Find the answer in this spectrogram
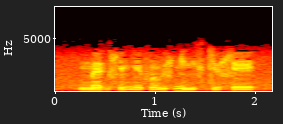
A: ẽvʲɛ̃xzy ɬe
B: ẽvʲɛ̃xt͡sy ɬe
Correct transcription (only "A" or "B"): B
